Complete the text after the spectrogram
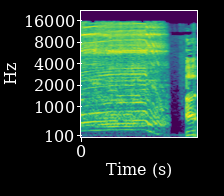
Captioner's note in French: bruit de robot ménager style moulinette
